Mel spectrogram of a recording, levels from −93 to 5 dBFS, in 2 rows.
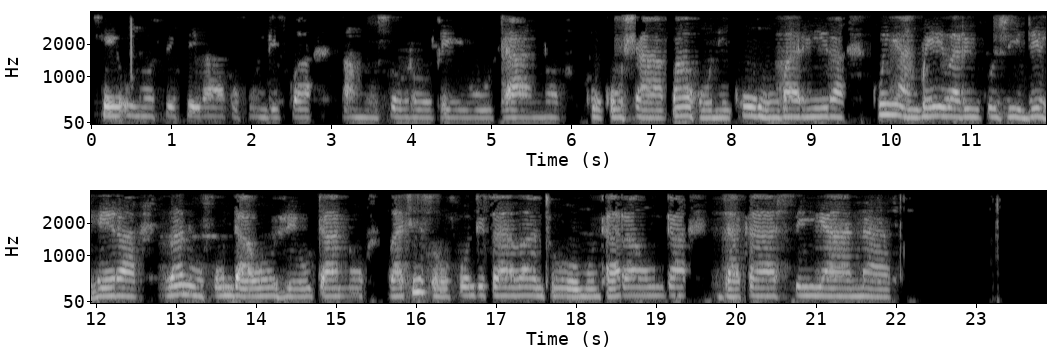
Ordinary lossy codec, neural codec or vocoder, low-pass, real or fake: AAC, 16 kbps; none; 3.6 kHz; real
